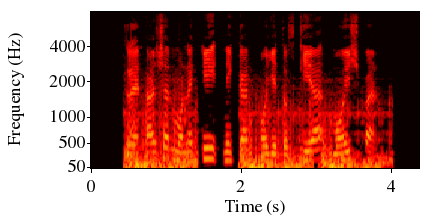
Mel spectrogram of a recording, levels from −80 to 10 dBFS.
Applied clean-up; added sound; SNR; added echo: classical method Wiener filter.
